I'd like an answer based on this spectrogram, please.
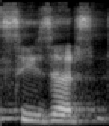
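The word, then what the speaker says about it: scissors: Barbers cut here with सीजर्स। सीजर्स का यूज़ करेंगे हम, सीजर्स ना कि सीजर, लेकिन हम बोलने में हम जनरली क्या बोलते हैं, सीजर, बट सीजर नहीं होता, सीजर्स होता है।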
